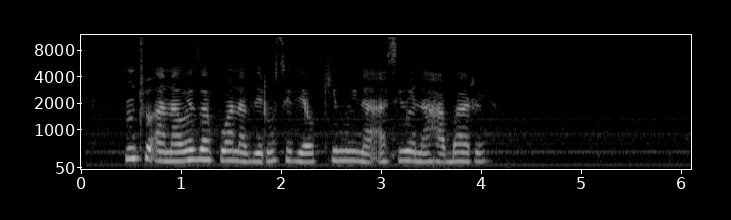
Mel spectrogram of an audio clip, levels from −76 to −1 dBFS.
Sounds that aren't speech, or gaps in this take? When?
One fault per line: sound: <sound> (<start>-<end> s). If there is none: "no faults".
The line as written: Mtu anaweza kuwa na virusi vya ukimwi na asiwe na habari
no faults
